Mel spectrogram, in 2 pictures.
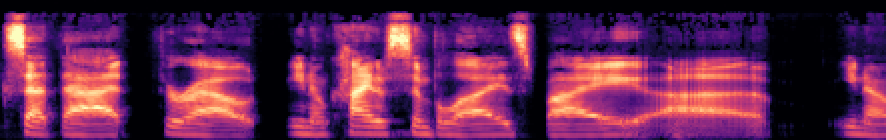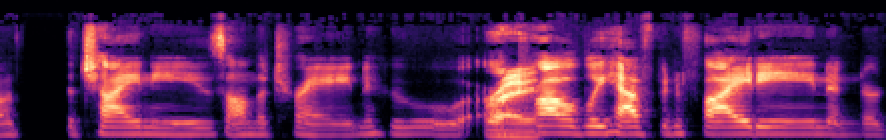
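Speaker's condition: No condition

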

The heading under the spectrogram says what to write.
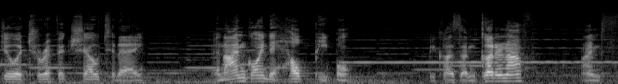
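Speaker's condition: No condition

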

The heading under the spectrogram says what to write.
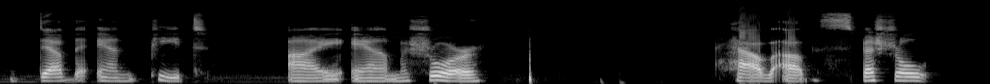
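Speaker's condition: Aphasia after stroke

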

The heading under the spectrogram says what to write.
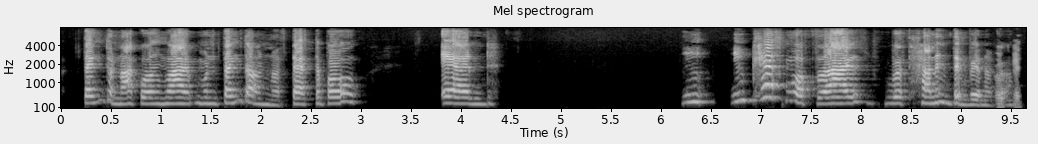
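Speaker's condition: Deaf, cochlear implant user; cannot use phone

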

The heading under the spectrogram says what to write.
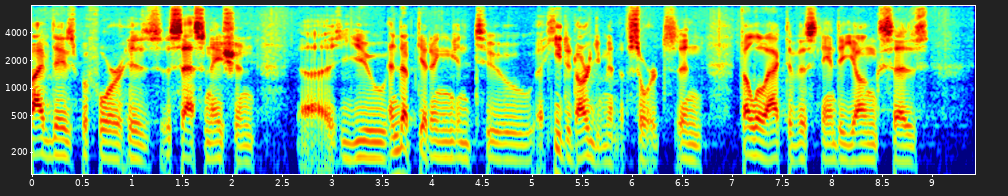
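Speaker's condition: No condition

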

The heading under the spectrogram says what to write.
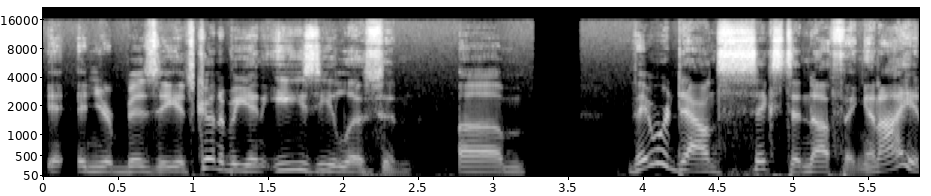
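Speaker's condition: No condition

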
